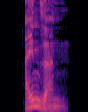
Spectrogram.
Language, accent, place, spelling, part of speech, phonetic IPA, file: German, Germany, Berlin, Einsern, noun, [ˈaɪ̯nzɐn], De-Einsern.ogg
- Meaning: dative plural of Einser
